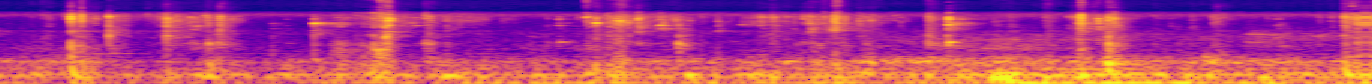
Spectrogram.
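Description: A solid, hand-sized peach soap bar with a red coating, dried and held in the hand, is shaved with a metal utility knife. Each stroke makes a short, bright, crunchy scrape and crackle as flakes come off, repeating in an uneven rhythm over a quiet low rumble.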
